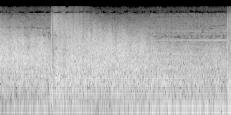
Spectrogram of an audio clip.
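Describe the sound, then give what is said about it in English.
Rocket fire from a war video in the Gaza Strip: a continuous, heavy roar of blasts with a couple of sharp, booming onsets standing out from the rumble. “The videos include rocket fire and armored bulldozers operating in the Gaza Strip.”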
